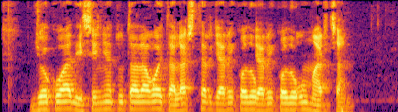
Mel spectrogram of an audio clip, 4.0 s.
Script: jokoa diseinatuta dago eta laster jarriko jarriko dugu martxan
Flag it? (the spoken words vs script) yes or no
no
